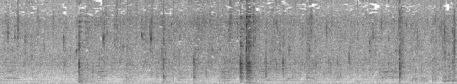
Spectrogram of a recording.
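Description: Chopped red onion sizzling in hot oil in a wok, with a metal ladle stirring and knocking against the pan a few times, the loudest knock about two and a half seconds in.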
